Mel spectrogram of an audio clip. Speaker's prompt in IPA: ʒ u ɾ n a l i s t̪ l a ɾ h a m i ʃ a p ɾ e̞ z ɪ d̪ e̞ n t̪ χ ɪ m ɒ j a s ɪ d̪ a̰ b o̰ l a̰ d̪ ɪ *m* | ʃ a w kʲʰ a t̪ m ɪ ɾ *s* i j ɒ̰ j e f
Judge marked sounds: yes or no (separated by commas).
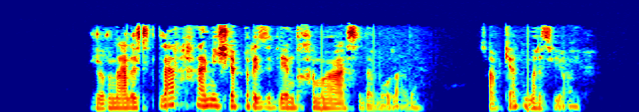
no, no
